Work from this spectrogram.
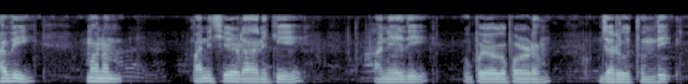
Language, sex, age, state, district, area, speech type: Telugu, male, 18-30, Telangana, Mancherial, rural, spontaneous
